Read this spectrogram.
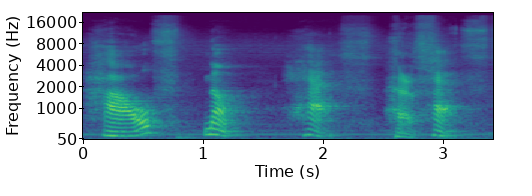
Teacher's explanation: Esse L você não vai pronunciar, como se ele não existisse.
